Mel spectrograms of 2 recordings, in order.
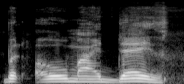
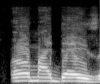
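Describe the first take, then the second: First: Slow, loud, awed oh my days; drawn-out excited exclamation. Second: Higher, loud, quick oh my days; sharp excited exclamation. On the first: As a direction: stretch it out in delight. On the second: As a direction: blurt it out thrilled. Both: Real, not acted. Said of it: "why I'm so excited right now".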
